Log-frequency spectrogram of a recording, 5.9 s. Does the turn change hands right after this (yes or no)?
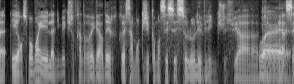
no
